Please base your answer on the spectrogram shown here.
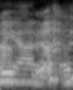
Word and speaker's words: Taviano: And I'm really thrilled to have author and poet Marla Taviano. Did I say it right? Can you correct me? Taviano, close enough, Taviano.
